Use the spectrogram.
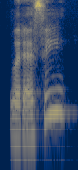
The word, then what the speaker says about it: Leduc: According to my report, and I could be pronouncing this wrong, I think it's Ledesi. How do you spell it? It's Leduc. Okay, all right.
